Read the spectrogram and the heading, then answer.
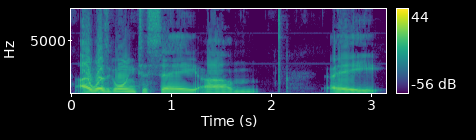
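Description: Nasal, stuffed-up male podcast host, low voice, rambly and casual. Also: slow pace, a little mellow, clear, resonant tone. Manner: rambling, many fillers and restarts. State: stuffy from a cold. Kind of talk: casual chat.

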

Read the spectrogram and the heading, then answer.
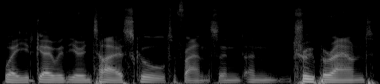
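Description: A man's voice: lowish voice, flat delivery, moderate pace, darkish tone, clear, resonant tone, dry recording, clean studio sound. A man in his thirties from England, co-hosting a podcast and telling stories in a chatty way with frequent laughter. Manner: chatty storyteller, laughs often. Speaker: podcast co-host. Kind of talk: casual chat.

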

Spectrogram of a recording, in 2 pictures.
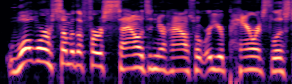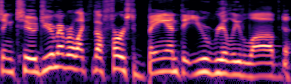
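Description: A man's voice: sits high, brisk, sharp tone, clear, resonant tone, no room sound, studio quality. A young man hosting a casual interview, joking and rambling before asking curious questions. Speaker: podcast host.

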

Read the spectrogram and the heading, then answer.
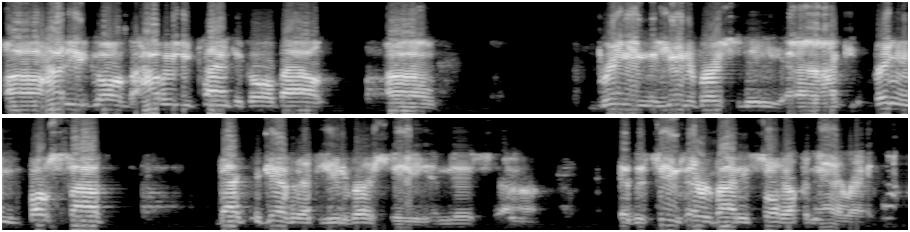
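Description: A male TV reporter puts a question on a press call. His mid-pitched voice is very bright and forceful, and he feels his way haltingly through the wording. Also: poor audio. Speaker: television reporter.

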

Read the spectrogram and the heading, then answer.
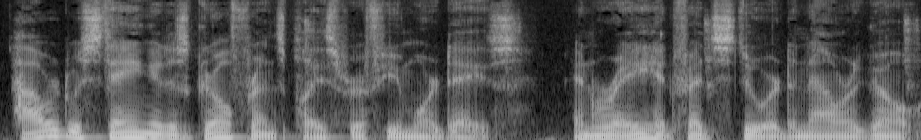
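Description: A man's voice: sits low, lively intonation, a little fast, a little mellow, no room sound. A man narrating a scripted horror audio drama as storyteller.

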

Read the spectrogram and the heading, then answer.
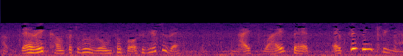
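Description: Swooping, coaxing old aunt, old radio. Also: female voice, fairly low pitch, very animated, moderate pace, crowd noise. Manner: repetitive, soothing, insistent. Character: elderly aunt, coaxing yet firm and secretive. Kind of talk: 1940s radio horror acting. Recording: noisy, tinny 1940s radio broadcast.

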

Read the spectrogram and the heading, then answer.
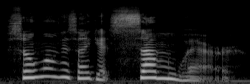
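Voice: sits high, sing-song, slow pace, creaky, a little hiss or hum, voice pushed up, full character voice. A narrator voicing an earnest, prim and inquisitive young girl in a storybook reading. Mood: polite, inquiring.

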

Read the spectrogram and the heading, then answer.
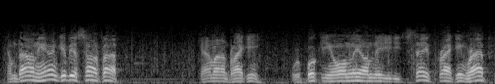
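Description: A man acts out a stubborn, gruff police inspector in a vintage radio detective show. The voice is somewhat high and impatient with orders. The recording is dull, with some background noise. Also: brisk, natural voice. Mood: stern, impatient. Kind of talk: 1940s radio detective drama acting. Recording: muffled, noisy old radio recording.

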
